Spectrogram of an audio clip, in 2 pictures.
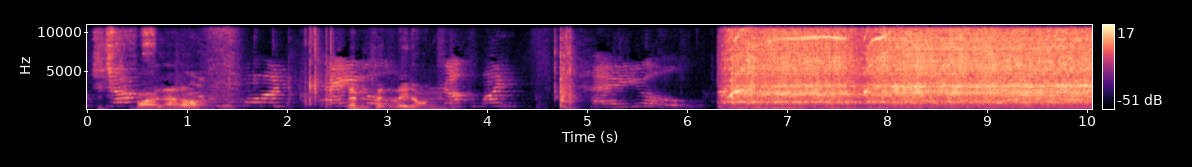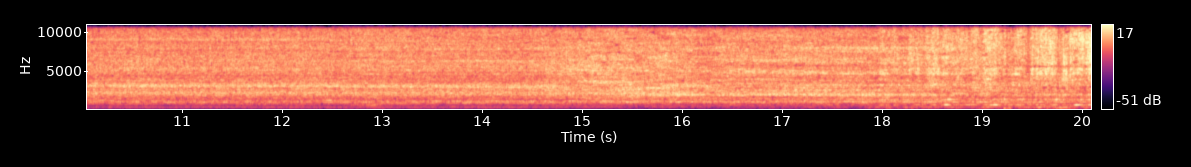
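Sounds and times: blender motor running: 6.3 - 20.0.

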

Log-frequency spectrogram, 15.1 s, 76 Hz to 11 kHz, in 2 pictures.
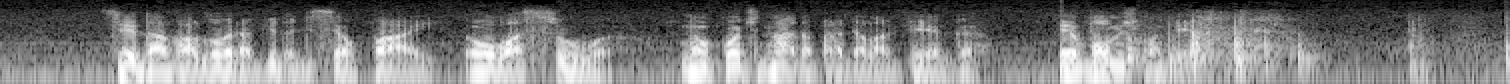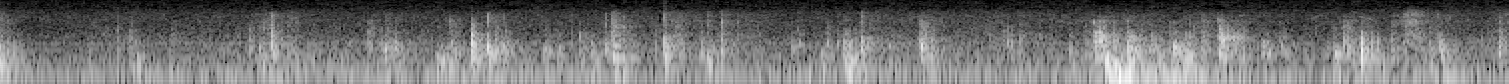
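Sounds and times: light footsteps on hard floor: 5.8 - 15.0.

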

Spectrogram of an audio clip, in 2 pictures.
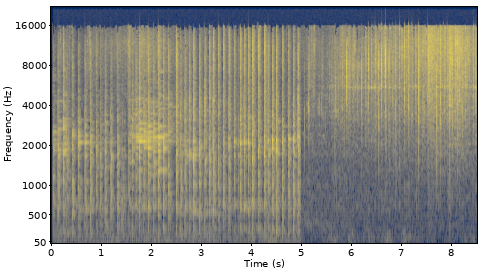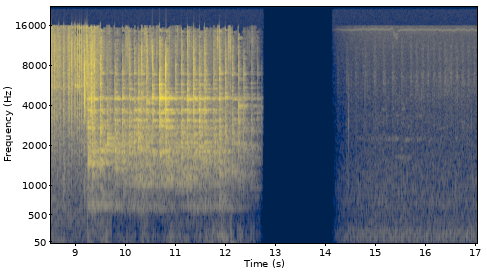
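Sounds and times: stick clattering on corrugated iron: 0.0 - 5.0, 9.1 - 12.8
stick rattling along chain-link wire: 0.0 - 12.8
stick ringing on picket pales: 9.3 - 12.8.

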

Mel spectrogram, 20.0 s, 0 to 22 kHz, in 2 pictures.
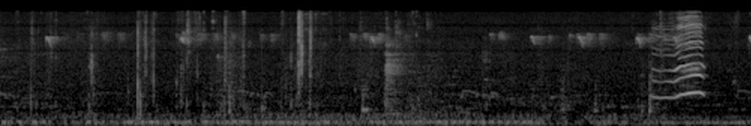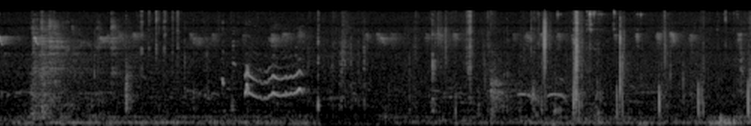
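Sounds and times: low steady rumble: 0.0 - 14.2
infant monkey crying: 8.5 - 9.5, 12.8 - 14.1.

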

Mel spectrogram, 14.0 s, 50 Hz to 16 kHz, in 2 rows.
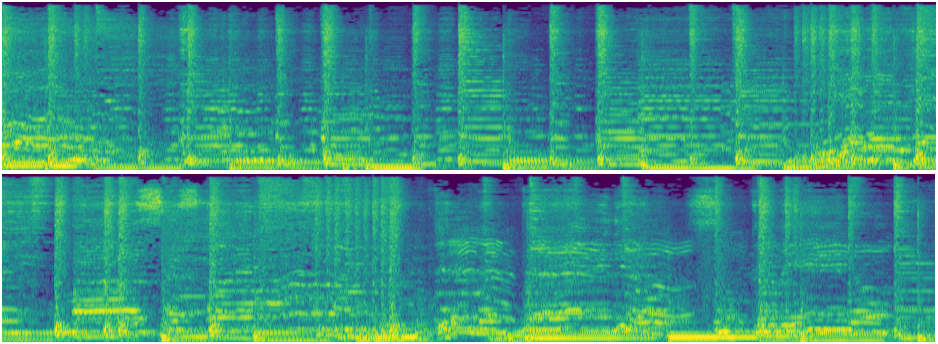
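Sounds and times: bass notes: 0.0 - 14.0
button accordion melody: 0.0 - 14.0
drum kit beat: 0.0 - 14.0.

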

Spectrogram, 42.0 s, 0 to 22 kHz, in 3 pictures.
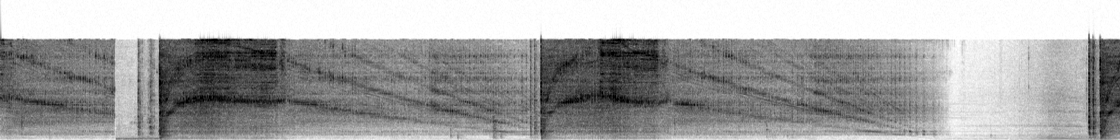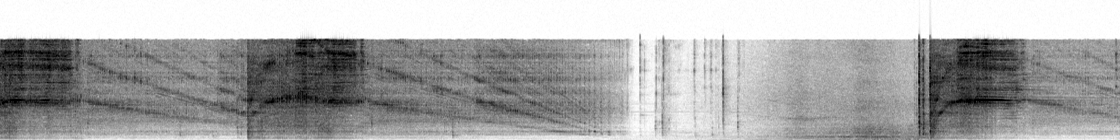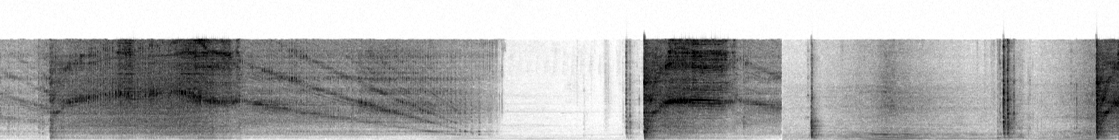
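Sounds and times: mitre saw cutting wood: 0.0 - 21.9, 23.3 - 34.3, 35.8 - 41.9.

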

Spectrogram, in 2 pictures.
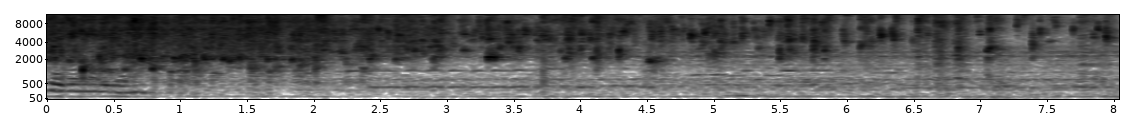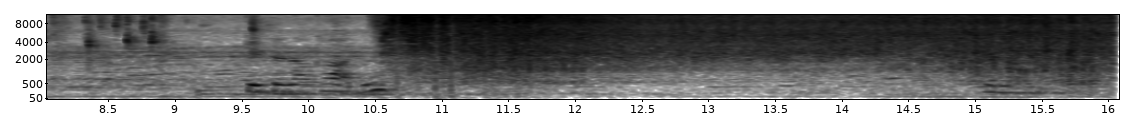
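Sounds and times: leaves sizzling in hot oil: 0.0 - 5.1, 10.6 - 16.0.

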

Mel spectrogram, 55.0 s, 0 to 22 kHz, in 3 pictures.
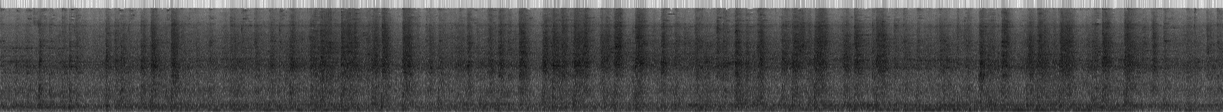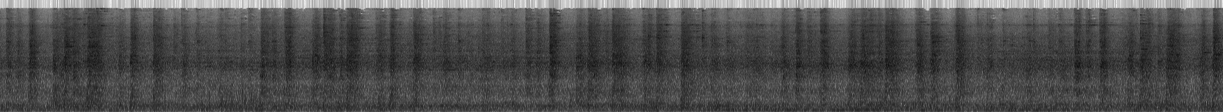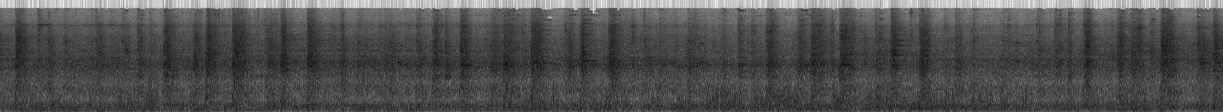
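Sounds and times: freight train rumbling past: 0.0 - 55.0
wheels clacking over rail joints: 0.0 - 55.0.

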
